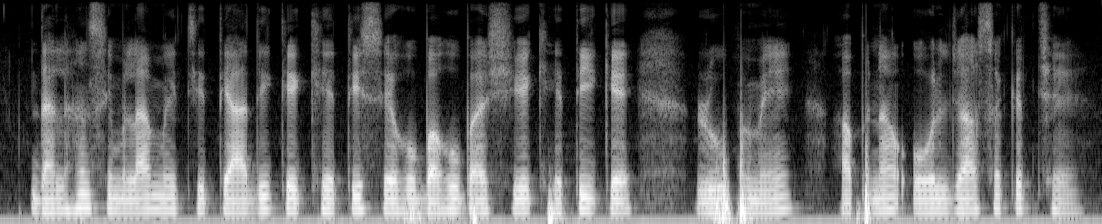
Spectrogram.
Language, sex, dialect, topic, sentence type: Maithili, male, Bajjika, agriculture, statement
